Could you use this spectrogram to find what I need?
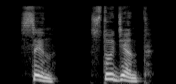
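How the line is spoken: Loud quick reply, old woman. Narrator (Russian): ответила старушка громко и быстро

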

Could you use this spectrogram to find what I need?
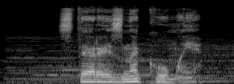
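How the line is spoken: Muttered through gritted teeth. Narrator (Russian): сквозь зубы бормочет ходок

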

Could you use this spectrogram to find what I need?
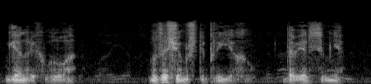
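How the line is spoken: Urgent whisper. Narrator (Russian): настойчиво прошептал ему на ухо

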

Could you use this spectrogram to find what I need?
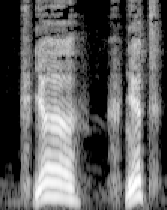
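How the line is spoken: Exclaiming. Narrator (Russian): воскликнул Джордж

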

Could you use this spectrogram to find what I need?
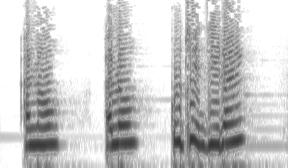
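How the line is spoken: Shouting. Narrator (Vietnamese): Vợ cùng hét lên

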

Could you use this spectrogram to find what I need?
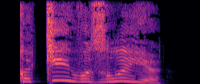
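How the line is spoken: Exclamation. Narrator (Russian): воскликнула Вега

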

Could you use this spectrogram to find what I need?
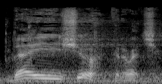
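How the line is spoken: Muffled, hollow. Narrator (Russian): произнес Дима глухо

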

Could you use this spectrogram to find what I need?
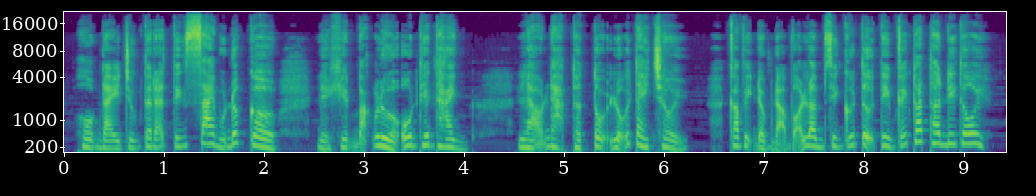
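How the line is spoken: Deeply grieving voice. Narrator (Vietnamese): với giọng vô vàn xót xa nói tiếp

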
